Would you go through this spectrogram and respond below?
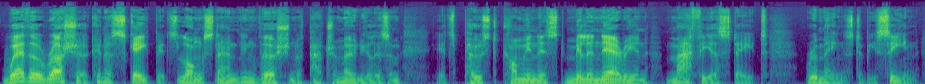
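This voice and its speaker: A man reading a scripted essay as narrator, in a measured, articulate, formal manner. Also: on the low side, big pitch swings, dry recording, clean studio sound.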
